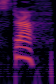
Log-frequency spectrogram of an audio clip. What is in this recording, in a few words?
"straf", english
